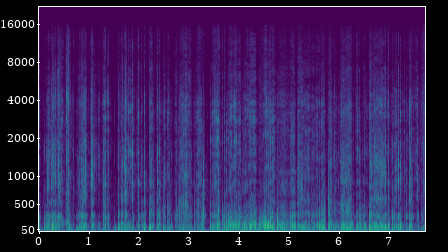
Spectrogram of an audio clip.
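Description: Fingertips and nails scratch the rough inside of the lid of an opened, empty molded paper pulp egg carton. The sound is a dense, continuous run of short, dry scraping strokes with a heavy low, rumbling body and little brightness.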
